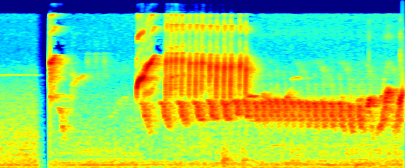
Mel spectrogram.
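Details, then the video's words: White-rumped shama, murai batu, singing as a lure to provoke other birds: a brief sharp note, a gap, then a loud burst followed by a long rapid trill of pulsed, slightly wavering notes that keeps going. "KICAUAN MURAI BATU bikin NYAUT ikut BUNYI jadi GACOR BONGKAR MATERI ISIAN ¦ PANCINGAN MURAI"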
